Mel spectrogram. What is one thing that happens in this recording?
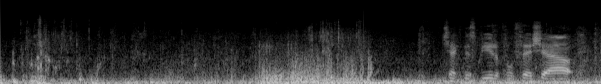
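A hooked fish splashes at the water's surface.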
